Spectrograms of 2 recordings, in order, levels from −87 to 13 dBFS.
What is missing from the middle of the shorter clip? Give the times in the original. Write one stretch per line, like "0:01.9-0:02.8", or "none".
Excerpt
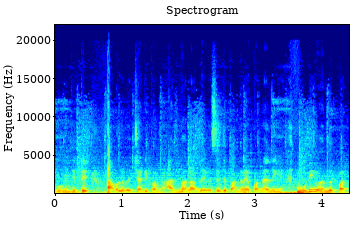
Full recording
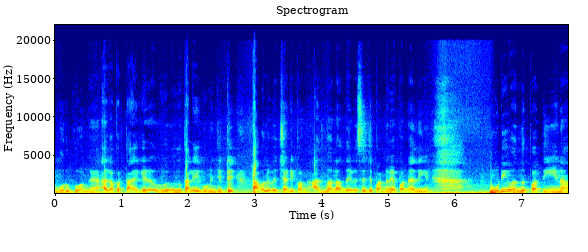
0:05.6-0:06.3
